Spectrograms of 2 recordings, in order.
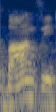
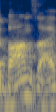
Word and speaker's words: Bonzi: b-o-n-z i and uh bonzi wells and he didn't go by bonsai because it's not how you pronounce b-o-n-z-i all right then mystery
